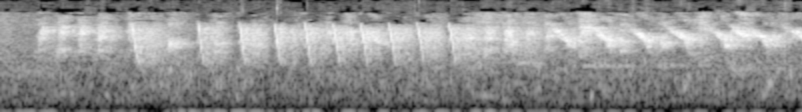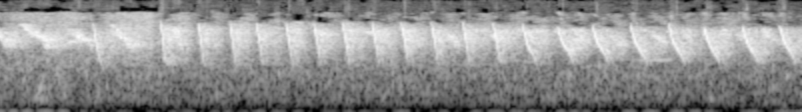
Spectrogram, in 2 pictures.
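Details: Bar-winged prinia song used as a lure: a long, rapid, unbroken trill of sharp, high chips, steady for six seconds.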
